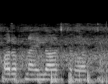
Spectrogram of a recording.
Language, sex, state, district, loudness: Urdu, female, Andhra Pradesh, Anantapur, -17 LUFS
